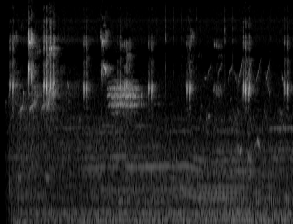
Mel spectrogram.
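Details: Small birds giving sharp, high chirps in quick clusters, with a few short buzzy notes and faint rising twitters, over a low steady hum.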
